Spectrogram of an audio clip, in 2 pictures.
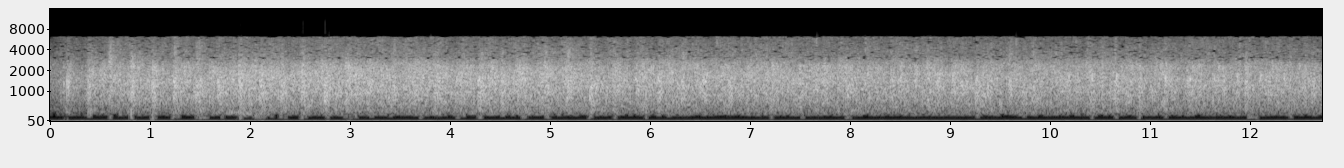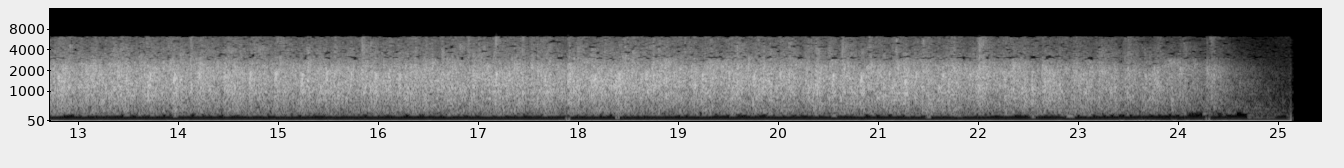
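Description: Sustained applause, dense clapping that swells over the first couple of seconds and fades out near the end.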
